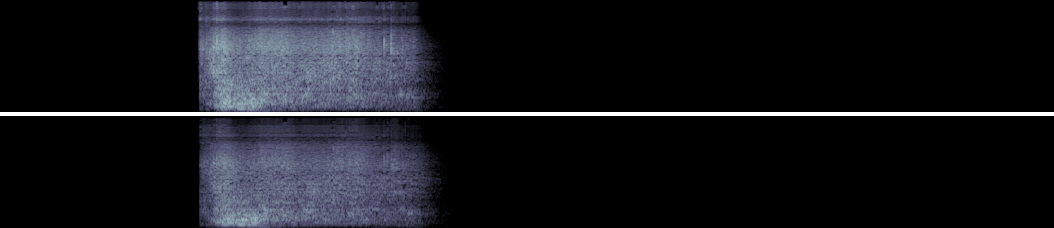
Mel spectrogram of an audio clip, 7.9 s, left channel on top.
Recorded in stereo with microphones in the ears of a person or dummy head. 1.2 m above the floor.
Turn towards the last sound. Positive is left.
turn(degrees=70)  # may be behind; listen again after turning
